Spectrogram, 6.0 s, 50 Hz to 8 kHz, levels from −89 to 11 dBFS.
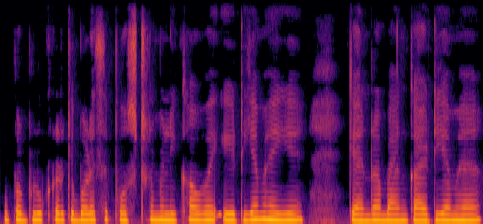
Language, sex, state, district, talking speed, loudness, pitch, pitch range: Hindi, female, Haryana, Rohtak, 180 wpm, -14 LUFS, 235 Hz, 225-240 Hz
